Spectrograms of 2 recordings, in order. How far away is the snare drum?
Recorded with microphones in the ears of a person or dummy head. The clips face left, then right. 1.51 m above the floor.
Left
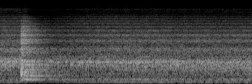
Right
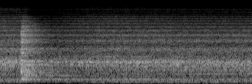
About 1.9 m.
